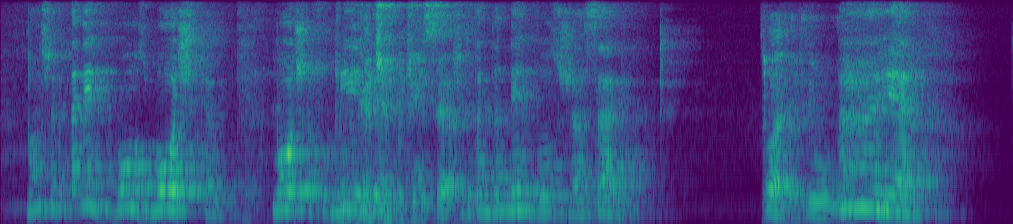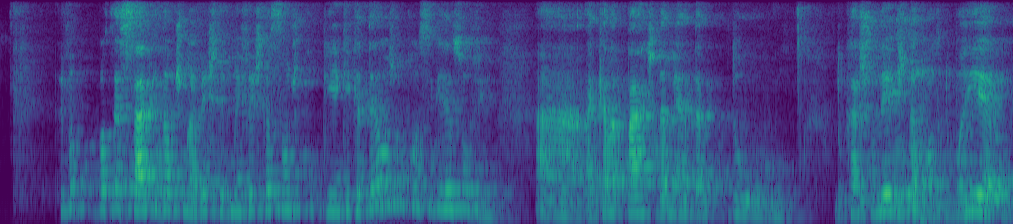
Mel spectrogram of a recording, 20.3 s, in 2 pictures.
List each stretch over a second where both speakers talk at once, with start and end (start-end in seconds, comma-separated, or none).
none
